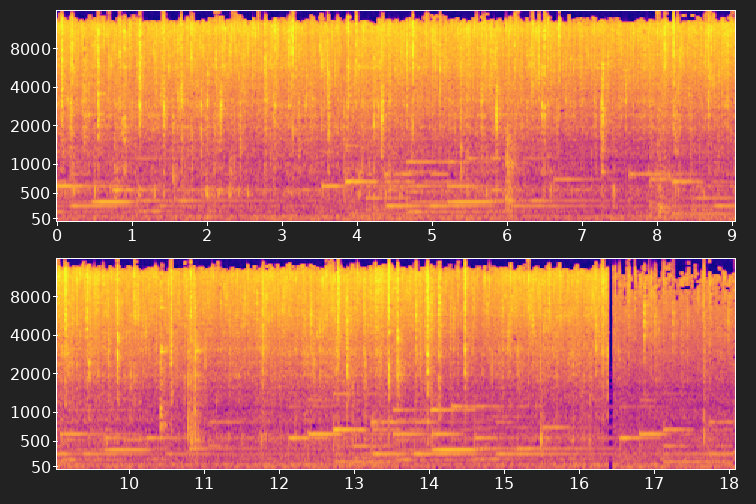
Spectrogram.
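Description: Egg and mortadella frying in a stainless steel frying pan: a steady sizzle with many small crackling pops, over soft background music with a simple melody. About a second and a half before the end the sizzle suddenly cuts off, leaving mostly the music.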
